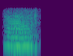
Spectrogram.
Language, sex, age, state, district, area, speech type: Urdu, female, 45-60, Uttar Pradesh, Rampur, urban, conversation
